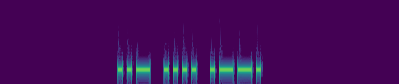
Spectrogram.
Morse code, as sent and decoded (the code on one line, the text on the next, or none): ..- .... .--.
UHP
